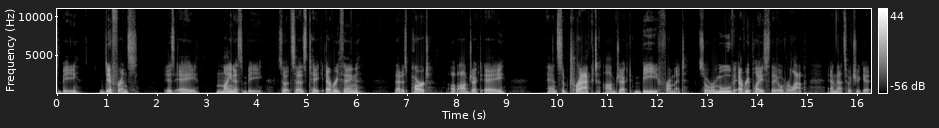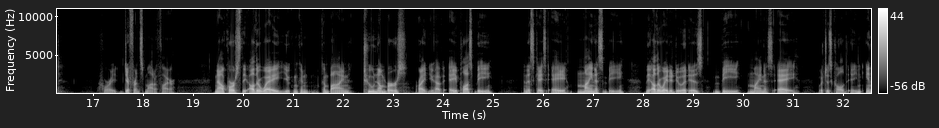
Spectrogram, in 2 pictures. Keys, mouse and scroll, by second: 30.0 click.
